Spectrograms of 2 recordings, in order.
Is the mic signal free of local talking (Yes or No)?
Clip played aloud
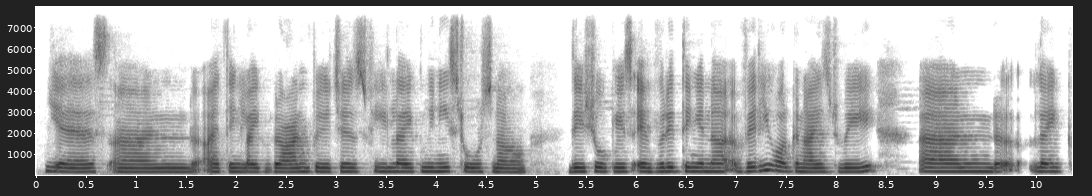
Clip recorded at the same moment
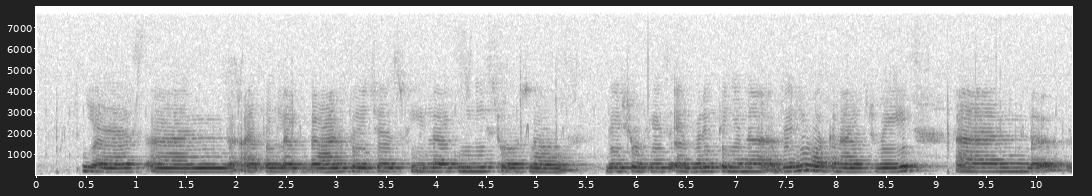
Yes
